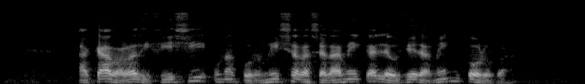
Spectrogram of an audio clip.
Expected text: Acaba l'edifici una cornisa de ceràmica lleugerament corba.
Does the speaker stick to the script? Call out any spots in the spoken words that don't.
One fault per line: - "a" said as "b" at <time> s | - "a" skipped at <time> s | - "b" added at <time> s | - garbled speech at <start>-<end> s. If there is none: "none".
none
